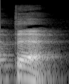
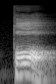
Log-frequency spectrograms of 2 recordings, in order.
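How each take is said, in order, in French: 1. Le son t est simple et léger. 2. Le son t est emphatique et profond. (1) "et pas ta" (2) "une sorte de T grave"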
